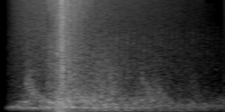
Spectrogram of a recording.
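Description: Intro sound effect for an animated logo: a whoosh that builds to a sharp hit about half a second in, then fades out gradually.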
